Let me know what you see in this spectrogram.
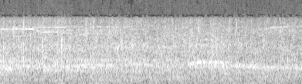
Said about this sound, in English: Cries of greeting and good wishes from the crowd.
